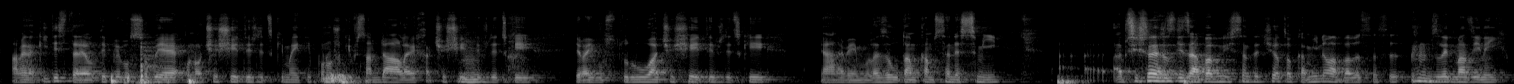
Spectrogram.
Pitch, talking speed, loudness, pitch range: 115 Hz, 200 wpm, -35 LUFS, 110-120 Hz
